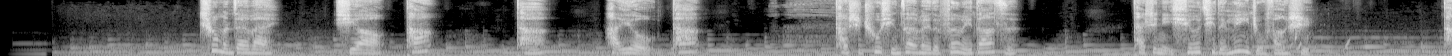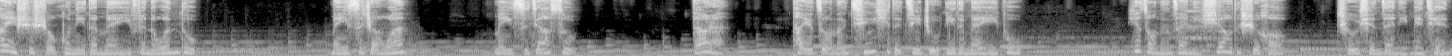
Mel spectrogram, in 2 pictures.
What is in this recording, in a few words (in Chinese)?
女 广告; 捷途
